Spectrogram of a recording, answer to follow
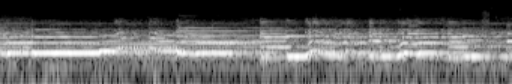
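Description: Carnatic classical melody on electric mandolin, with a violin following along, playing held notes that slide and waver in pitch in ornamented phrases.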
